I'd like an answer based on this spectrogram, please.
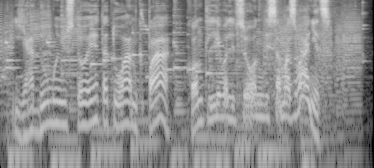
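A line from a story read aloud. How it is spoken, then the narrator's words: Quiet. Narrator (Russian): проговорил он тихо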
